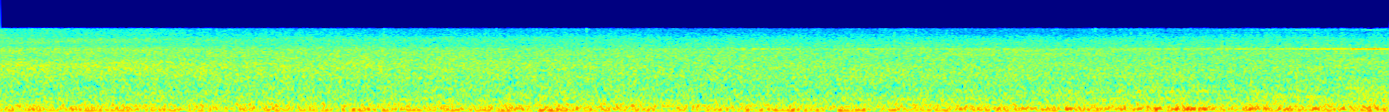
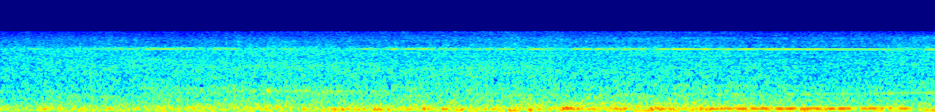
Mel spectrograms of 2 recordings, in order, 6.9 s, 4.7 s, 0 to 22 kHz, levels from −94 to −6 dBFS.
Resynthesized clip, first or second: second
